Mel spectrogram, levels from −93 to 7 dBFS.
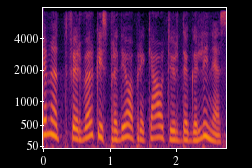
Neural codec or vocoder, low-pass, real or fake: codec, 16 kHz in and 24 kHz out, 1 kbps, XY-Tokenizer; 7.2 kHz; fake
